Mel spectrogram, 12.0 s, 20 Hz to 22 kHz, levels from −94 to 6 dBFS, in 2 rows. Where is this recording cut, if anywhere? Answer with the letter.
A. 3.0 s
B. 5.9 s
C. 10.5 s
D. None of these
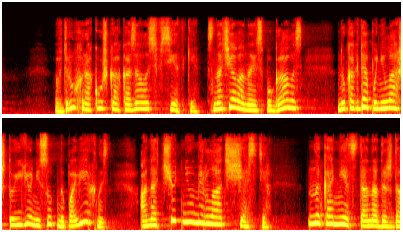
A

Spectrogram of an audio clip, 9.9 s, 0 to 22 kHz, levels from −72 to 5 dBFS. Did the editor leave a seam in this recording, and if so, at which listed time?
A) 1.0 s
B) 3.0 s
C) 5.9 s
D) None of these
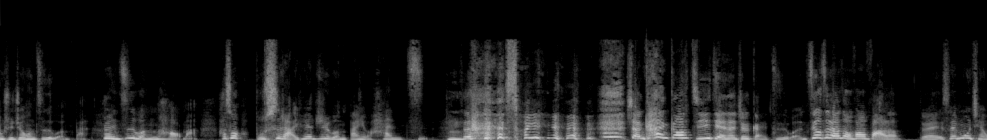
A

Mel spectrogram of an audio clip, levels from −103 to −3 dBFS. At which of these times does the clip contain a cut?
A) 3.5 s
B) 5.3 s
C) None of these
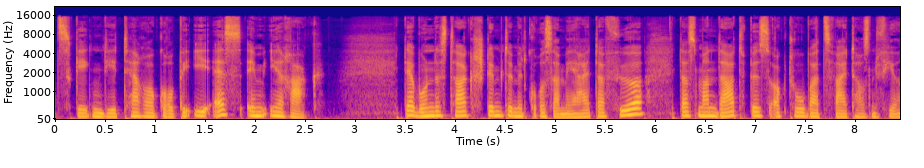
C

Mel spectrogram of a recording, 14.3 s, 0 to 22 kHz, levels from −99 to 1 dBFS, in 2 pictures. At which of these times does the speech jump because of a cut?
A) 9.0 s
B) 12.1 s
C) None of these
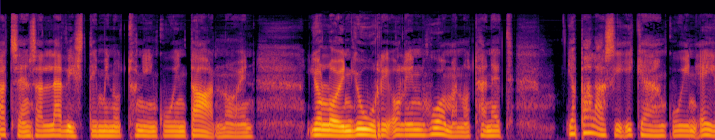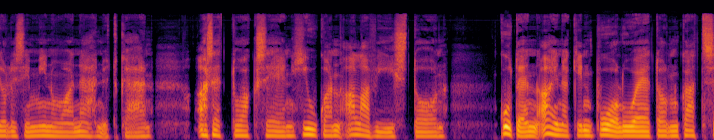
B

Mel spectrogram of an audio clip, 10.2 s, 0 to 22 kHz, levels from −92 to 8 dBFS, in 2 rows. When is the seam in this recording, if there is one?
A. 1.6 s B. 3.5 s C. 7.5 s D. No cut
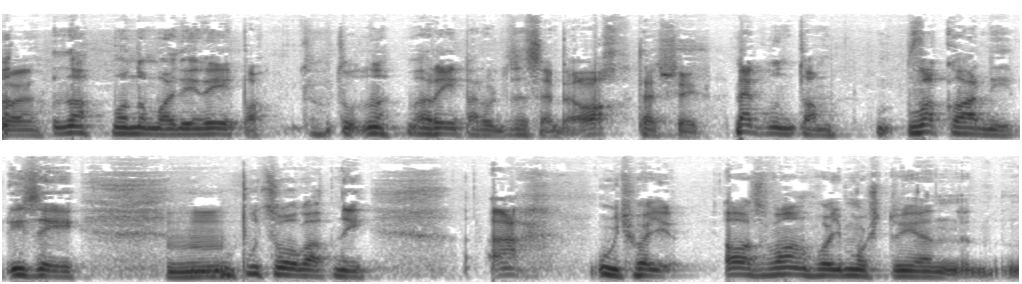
B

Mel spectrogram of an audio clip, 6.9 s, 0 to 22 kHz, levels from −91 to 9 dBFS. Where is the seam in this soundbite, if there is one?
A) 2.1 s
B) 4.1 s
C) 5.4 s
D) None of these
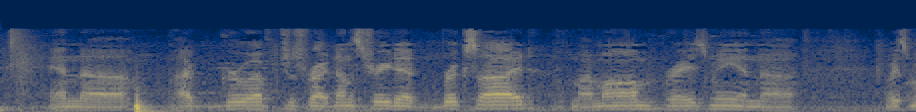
B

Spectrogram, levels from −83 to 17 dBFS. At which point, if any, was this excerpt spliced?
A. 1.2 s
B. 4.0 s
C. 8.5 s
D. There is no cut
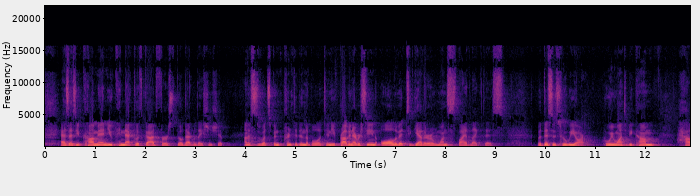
B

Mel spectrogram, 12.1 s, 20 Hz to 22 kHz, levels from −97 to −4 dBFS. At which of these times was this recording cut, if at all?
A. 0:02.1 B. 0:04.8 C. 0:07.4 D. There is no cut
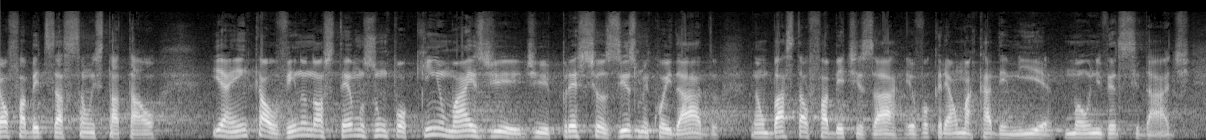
D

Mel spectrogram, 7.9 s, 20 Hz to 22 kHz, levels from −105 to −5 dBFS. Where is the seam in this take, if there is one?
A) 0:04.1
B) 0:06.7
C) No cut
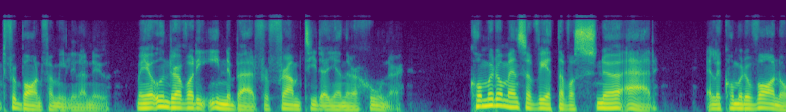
C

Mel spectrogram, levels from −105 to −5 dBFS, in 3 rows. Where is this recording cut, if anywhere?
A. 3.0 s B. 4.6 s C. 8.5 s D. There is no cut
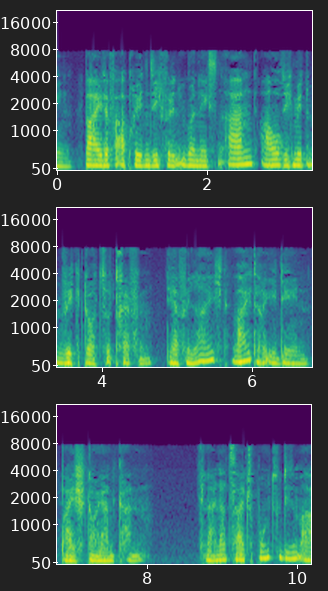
A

